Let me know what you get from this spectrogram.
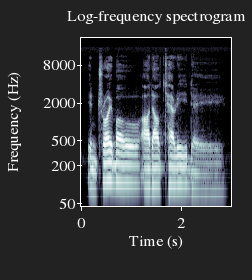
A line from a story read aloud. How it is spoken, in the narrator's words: intoned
